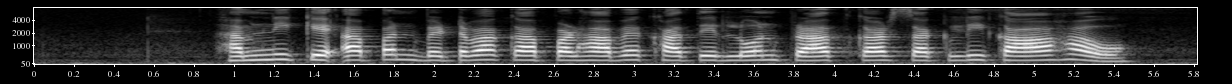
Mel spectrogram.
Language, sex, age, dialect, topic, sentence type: Magahi, female, 31-35, Southern, banking, question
